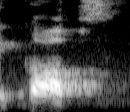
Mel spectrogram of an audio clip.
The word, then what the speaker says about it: corps: एक और इसी से मिलता जुलता वर्ड है, ये देखिए CORPS, ये हम कहेंगे, इसे हम कहेंगे कॉप्स, लेकिन ये लाश होता है ना, कॉर्प्स, CORPS, कॉप्स, लाश, जबकि ये कॉर है, ये फर्क है।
